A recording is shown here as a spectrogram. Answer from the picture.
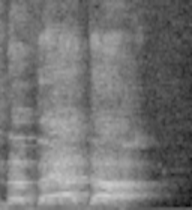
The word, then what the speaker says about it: Nevada: It is Nevada. That's how you pronounce it.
